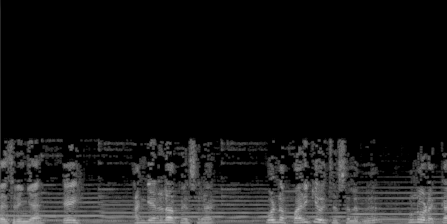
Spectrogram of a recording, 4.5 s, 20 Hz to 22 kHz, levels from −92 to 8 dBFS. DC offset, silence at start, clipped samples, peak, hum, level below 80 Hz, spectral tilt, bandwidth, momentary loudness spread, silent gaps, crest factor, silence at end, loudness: under 0.1%; 0 s; under 0.1%; -12 dBFS; none; -70 dBFS; -4 dB/octave; 8.8 kHz; 11 LU; none; 18 dB; 0 s; -30 LUFS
